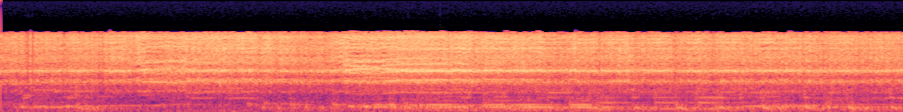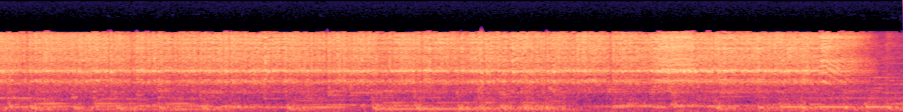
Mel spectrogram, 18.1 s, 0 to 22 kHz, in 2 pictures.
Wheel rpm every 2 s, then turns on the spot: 160, 160, 160, 160, 160, 160, 160, 160, 120.
none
